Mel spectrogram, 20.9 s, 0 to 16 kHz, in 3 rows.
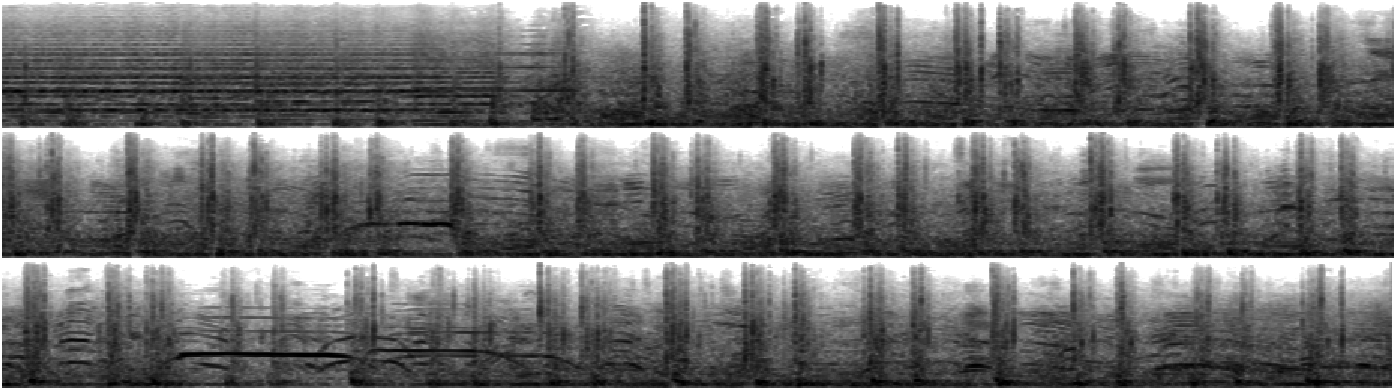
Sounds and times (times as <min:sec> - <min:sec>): Cheering: 0:00.0 - 0:03.0, 0:03.7 - 0:20.8
Crowd: 0:00.0 - 0:20.8.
